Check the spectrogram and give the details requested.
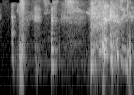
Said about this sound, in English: you're gonna make me cough, dude. Hold on. I'm sorry.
